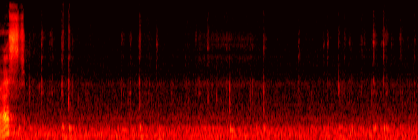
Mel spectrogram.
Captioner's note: typing on keyboard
